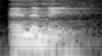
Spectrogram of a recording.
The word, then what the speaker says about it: NME: nme it was the just the three letters you know pronounced it enemy and uh you you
